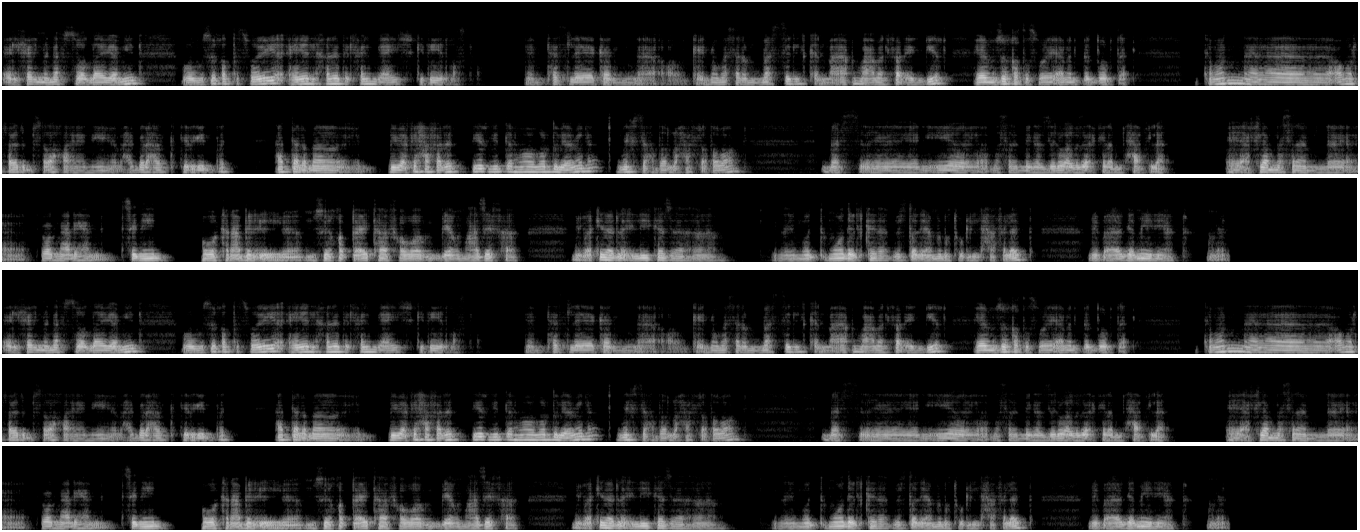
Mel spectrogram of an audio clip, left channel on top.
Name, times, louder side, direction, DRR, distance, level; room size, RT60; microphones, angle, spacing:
voice 1, 0.0-4.6 5.2-11.3 12.0-15.8 16.3-21.0 21.8-25.2 25.8-28.8 29.1-32.3 32.5-34.4 34.8-37.4 38.0-38.9 39.2-39.4, equal, 20° left, 1.5 m, -22 dB
head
